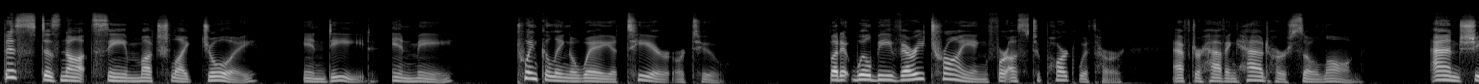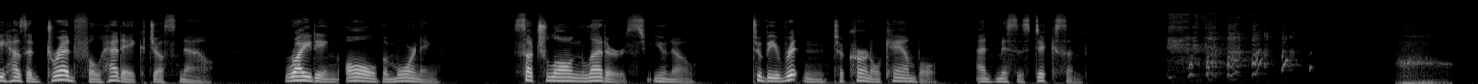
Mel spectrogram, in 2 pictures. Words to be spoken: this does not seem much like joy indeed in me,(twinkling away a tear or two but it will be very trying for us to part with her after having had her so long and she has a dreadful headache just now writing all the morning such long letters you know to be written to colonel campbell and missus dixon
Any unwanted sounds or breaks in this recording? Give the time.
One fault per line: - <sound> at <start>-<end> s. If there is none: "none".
- laugh at 26.4-28.0 s
- breath at 28.7-29.3 s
